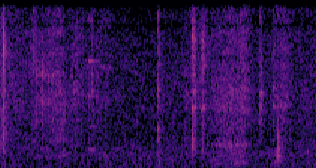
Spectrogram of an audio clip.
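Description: Near silence: room tone with a few faint, light clicks of small objects being handled, about a second in and again near the end.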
